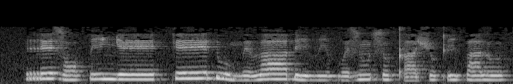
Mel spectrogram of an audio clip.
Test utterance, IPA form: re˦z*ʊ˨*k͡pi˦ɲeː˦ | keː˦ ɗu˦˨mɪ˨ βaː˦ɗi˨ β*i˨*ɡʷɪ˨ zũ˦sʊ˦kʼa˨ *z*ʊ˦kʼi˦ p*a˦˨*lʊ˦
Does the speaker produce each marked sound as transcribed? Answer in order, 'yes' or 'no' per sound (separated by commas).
no, yes, no, no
